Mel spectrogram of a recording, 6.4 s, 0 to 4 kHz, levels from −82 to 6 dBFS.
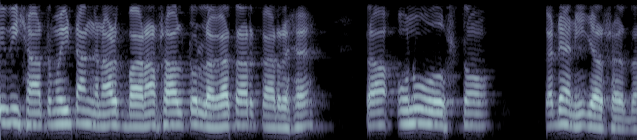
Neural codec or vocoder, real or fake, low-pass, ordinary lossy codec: none; real; 3.6 kHz; none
